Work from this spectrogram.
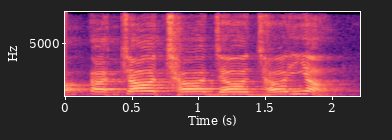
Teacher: च जो है ये जीभ जो है वो तालू को टच करती है तभी इसकी आवाज निकल पाती है तो इसे ताल व्यंजन कहते हैं ट ठ ड ड ण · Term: तालव्य के व्यंजन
